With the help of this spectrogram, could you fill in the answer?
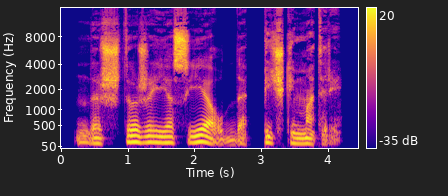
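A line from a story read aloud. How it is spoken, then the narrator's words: Muttering. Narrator (Russian): пробормотал Драккайнен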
